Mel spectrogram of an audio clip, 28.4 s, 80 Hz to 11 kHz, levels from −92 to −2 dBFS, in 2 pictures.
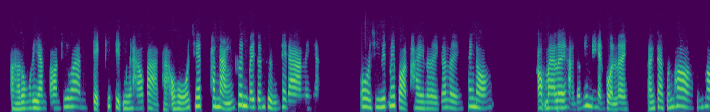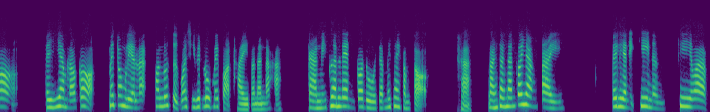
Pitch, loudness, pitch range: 215 Hz, -22 LUFS, 190-245 Hz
